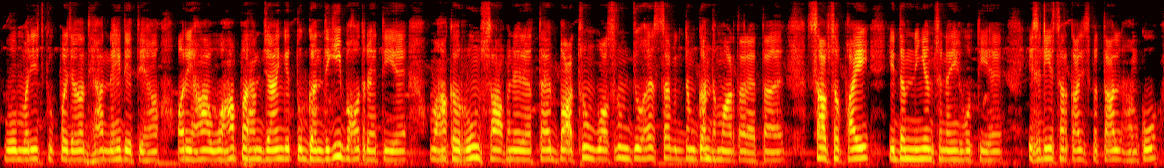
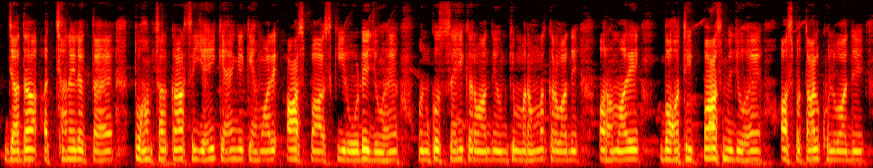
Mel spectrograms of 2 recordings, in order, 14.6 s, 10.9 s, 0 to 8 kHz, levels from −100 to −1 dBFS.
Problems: none marked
